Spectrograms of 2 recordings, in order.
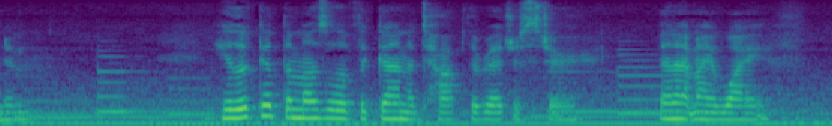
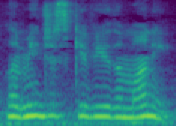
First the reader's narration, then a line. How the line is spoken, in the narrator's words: pleaded the manager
